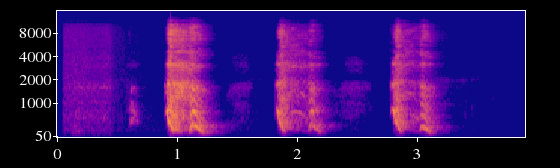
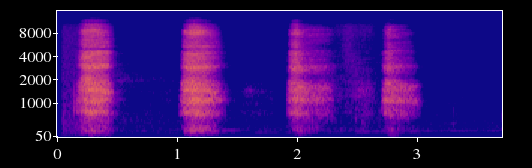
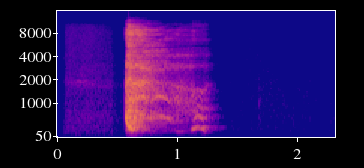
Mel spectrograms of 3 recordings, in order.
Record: {"three_cough_length": "3.9 s", "three_cough_amplitude": 29203, "three_cough_signal_mean_std_ratio": 0.33, "exhalation_length": "3.7 s", "exhalation_amplitude": 11529, "exhalation_signal_mean_std_ratio": 0.39, "cough_length": "2.3 s", "cough_amplitude": 27476, "cough_signal_mean_std_ratio": 0.3, "survey_phase": "beta (2021-08-13 to 2022-03-07)", "age": "65+", "gender": "Female", "wearing_mask": "No", "symptom_none": true, "smoker_status": "Never smoked", "respiratory_condition_asthma": false, "respiratory_condition_other": false, "recruitment_source": "REACT", "submission_delay": "2 days", "covid_test_result": "Negative", "covid_test_method": "RT-qPCR"}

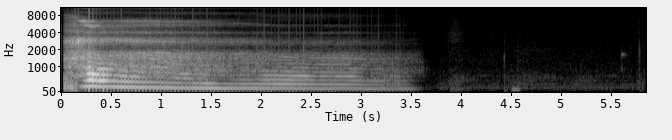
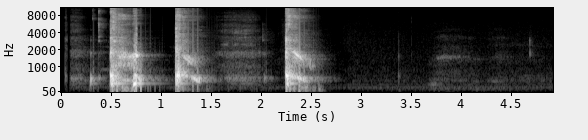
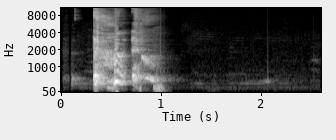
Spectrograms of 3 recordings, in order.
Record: {"exhalation_length": "5.9 s", "exhalation_amplitude": 16448, "exhalation_signal_mean_std_ratio": 0.38, "three_cough_length": "4.9 s", "three_cough_amplitude": 32768, "three_cough_signal_mean_std_ratio": 0.27, "cough_length": "2.6 s", "cough_amplitude": 32768, "cough_signal_mean_std_ratio": 0.3, "survey_phase": "beta (2021-08-13 to 2022-03-07)", "age": "18-44", "gender": "Female", "wearing_mask": "Yes", "symptom_cough_any": true, "symptom_runny_or_blocked_nose": true, "symptom_headache": true, "symptom_change_to_sense_of_smell_or_taste": true, "symptom_loss_of_taste": true, "smoker_status": "Ex-smoker", "respiratory_condition_asthma": false, "respiratory_condition_other": false, "recruitment_source": "Test and Trace", "submission_delay": "1 day", "covid_test_result": "Positive", "covid_test_method": "RT-qPCR", "covid_ct_value": 13.0, "covid_ct_gene": "ORF1ab gene"}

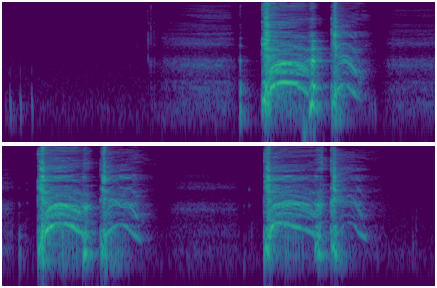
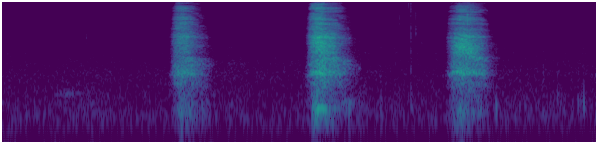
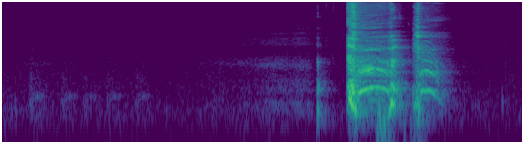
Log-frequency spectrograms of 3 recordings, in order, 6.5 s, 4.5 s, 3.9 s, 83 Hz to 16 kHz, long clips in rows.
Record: {"three_cough_length": "6.5 s", "three_cough_amplitude": 2505, "three_cough_signal_mean_std_ratio": 0.4, "exhalation_length": "4.5 s", "exhalation_amplitude": 1212, "exhalation_signal_mean_std_ratio": 0.29, "cough_length": "3.9 s", "cough_amplitude": 5133, "cough_signal_mean_std_ratio": 0.27, "survey_phase": "alpha (2021-03-01 to 2021-08-12)", "age": "45-64", "gender": "Female", "wearing_mask": "No", "symptom_none": true, "smoker_status": "Never smoked", "respiratory_condition_asthma": false, "respiratory_condition_other": false, "recruitment_source": "REACT", "submission_delay": "2 days", "covid_test_result": "Negative", "covid_test_method": "RT-qPCR"}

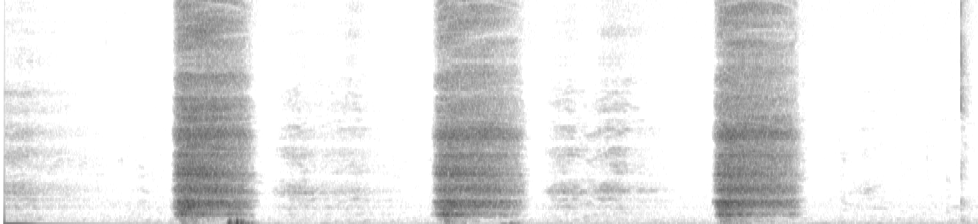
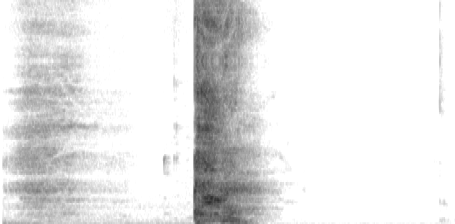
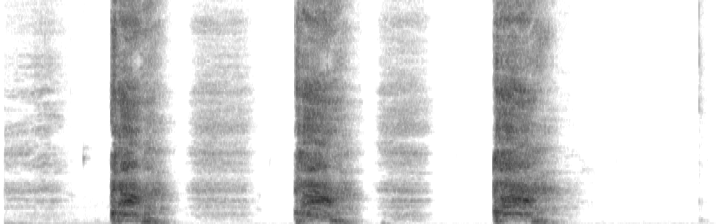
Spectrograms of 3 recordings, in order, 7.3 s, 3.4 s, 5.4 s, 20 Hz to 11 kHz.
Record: {"exhalation_length": "7.3 s", "exhalation_amplitude": 10062, "exhalation_signal_mean_std_ratio": 0.45, "cough_length": "3.4 s", "cough_amplitude": 32768, "cough_signal_mean_std_ratio": 0.26, "three_cough_length": "5.4 s", "three_cough_amplitude": 32768, "three_cough_signal_mean_std_ratio": 0.36, "survey_phase": "beta (2021-08-13 to 2022-03-07)", "age": "65+", "gender": "Male", "wearing_mask": "No", "symptom_none": true, "smoker_status": "Never smoked", "respiratory_condition_asthma": false, "respiratory_condition_other": false, "recruitment_source": "REACT", "submission_delay": "1 day", "covid_test_result": "Negative", "covid_test_method": "RT-qPCR", "influenza_a_test_result": "Negative", "influenza_b_test_result": "Negative"}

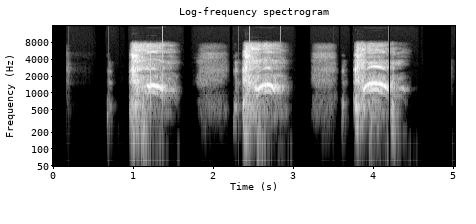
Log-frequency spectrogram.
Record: {"three_cough_length": "5.0 s", "three_cough_amplitude": 23515, "three_cough_signal_mean_std_ratio": 0.48, "survey_phase": "beta (2021-08-13 to 2022-03-07)", "age": "45-64", "gender": "Male", "wearing_mask": "No", "symptom_cough_any": true, "symptom_sore_throat": true, "symptom_fatigue": true, "symptom_headache": true, "smoker_status": "Ex-smoker", "respiratory_condition_asthma": false, "respiratory_condition_other": false, "recruitment_source": "Test and Trace", "submission_delay": "2 days", "covid_test_result": "Positive", "covid_test_method": "RT-qPCR"}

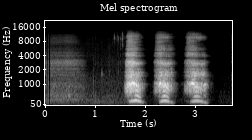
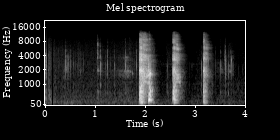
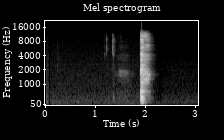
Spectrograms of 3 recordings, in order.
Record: {"exhalation_length": "3.8 s", "exhalation_amplitude": 20893, "exhalation_signal_mean_std_ratio": 0.37, "three_cough_length": "4.0 s", "three_cough_amplitude": 25649, "three_cough_signal_mean_std_ratio": 0.24, "cough_length": "3.1 s", "cough_amplitude": 30941, "cough_signal_mean_std_ratio": 0.17, "survey_phase": "beta (2021-08-13 to 2022-03-07)", "age": "18-44", "gender": "Female", "wearing_mask": "No", "symptom_none": true, "smoker_status": "Never smoked", "respiratory_condition_asthma": false, "respiratory_condition_other": false, "recruitment_source": "REACT", "submission_delay": "1 day", "covid_test_result": "Negative", "covid_test_method": "RT-qPCR", "influenza_a_test_result": "Negative", "influenza_b_test_result": "Negative"}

